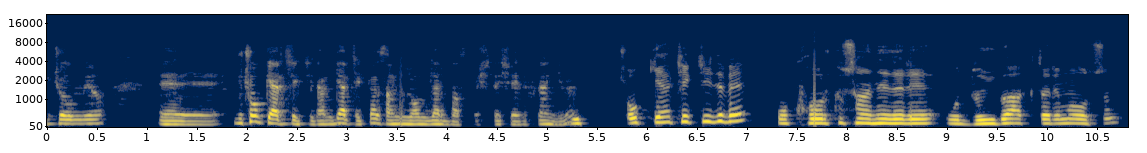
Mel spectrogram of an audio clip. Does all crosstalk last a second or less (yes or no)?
yes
